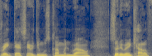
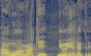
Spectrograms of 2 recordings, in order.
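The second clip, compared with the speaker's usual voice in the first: put-on tough boxer voice, higher pitched; 8 semitones higher than usual. Doing a Mister T impression while recalling a boxing movie: Mister T voice. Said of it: "that was my Mister T impression".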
